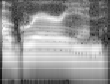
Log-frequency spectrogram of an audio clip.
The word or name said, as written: agrarian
